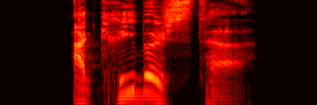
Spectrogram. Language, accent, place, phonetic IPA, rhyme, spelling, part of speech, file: German, Germany, Berlin, [aˈkʁiːbɪʃstɐ], -iːbɪʃstɐ, akribischster, adjective, De-akribischster.ogg
- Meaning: inflection of akribisch: 1. strong/mixed nominative masculine singular superlative degree 2. strong genitive/dative feminine singular superlative degree 3. strong genitive plural superlative degree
